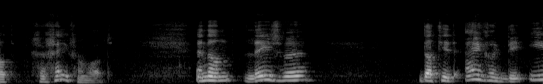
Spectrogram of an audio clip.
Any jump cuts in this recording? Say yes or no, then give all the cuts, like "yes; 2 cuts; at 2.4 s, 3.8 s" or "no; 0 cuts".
no; 0 cuts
